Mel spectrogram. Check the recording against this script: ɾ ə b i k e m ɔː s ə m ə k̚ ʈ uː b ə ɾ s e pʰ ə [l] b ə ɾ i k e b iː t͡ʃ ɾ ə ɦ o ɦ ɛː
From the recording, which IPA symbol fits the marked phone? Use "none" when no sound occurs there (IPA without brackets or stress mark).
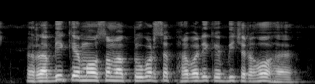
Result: ɾ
